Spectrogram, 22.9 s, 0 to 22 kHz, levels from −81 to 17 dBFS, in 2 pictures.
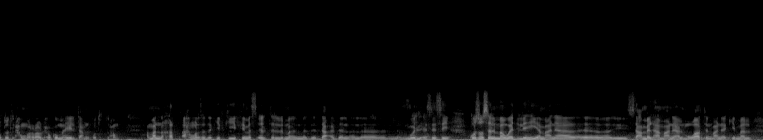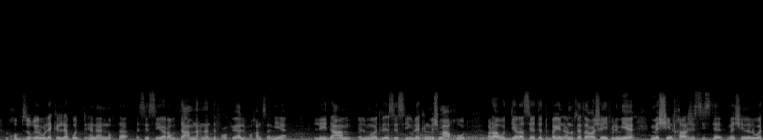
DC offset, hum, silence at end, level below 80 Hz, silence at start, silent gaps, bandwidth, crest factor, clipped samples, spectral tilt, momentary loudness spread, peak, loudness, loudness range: under 0.1%; none; 0 s; -44 dBFS; 0 s; none; 7.8 kHz; 16 dB; under 0.1%; -6 dB/octave; 9 LU; -16 dBFS; -32 LUFS; 6 LU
